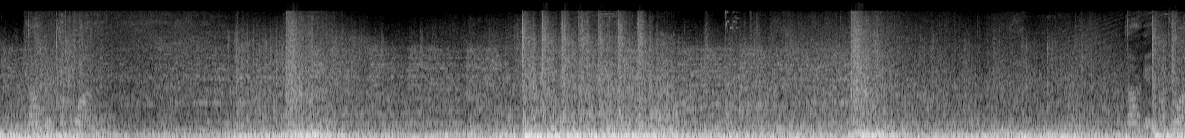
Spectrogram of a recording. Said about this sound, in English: Raptor unit receiving heavy fire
